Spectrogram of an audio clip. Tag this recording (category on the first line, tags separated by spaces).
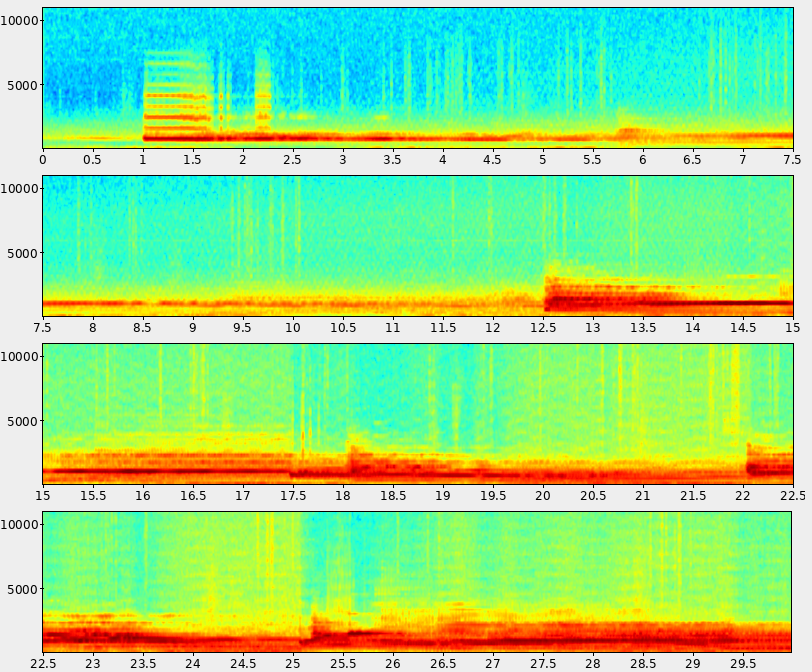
Music > Other
acoustic dark guitar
